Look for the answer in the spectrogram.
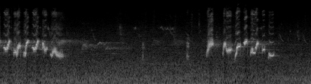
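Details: Red-whiskered bulbul singing melodiously: two bursts of about six quick, slurred whistled notes, each burst under a second, separated by a quiet pause.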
